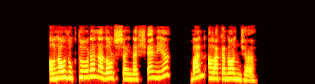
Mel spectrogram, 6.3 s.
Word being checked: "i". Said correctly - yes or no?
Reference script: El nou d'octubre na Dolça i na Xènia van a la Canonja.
yes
